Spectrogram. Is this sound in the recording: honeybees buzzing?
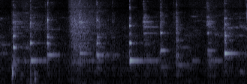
no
